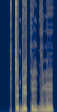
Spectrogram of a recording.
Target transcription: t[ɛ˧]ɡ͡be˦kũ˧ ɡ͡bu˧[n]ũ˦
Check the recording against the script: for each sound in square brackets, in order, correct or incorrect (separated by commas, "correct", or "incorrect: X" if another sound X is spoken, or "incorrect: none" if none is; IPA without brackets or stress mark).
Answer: correct, correct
